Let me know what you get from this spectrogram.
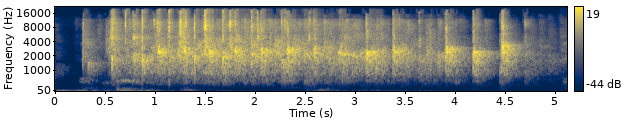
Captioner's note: applause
